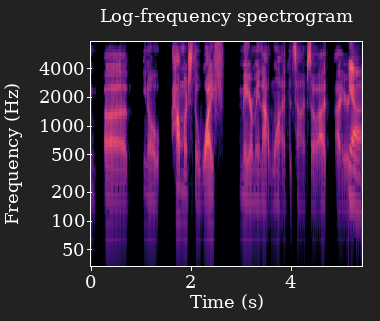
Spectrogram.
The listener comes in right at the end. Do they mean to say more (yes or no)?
yes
